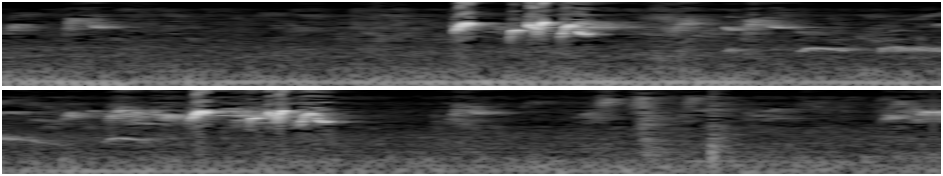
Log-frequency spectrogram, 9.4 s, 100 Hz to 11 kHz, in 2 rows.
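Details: ['Master song of a red-whiskered bulbul in southern style 3-4-5, used for caged-bird training: two loud, bubbling warbled phrases with faint, lower whistled notes in between.']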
